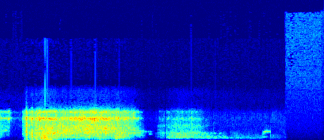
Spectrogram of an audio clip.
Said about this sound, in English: It sounds like breathing through the phone is in my perspective.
